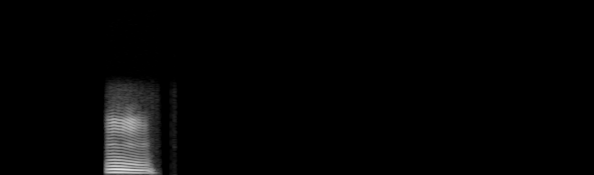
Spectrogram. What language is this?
Santali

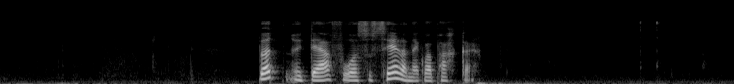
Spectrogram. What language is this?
Faroese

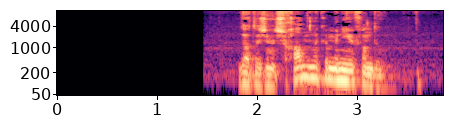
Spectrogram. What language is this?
Dutch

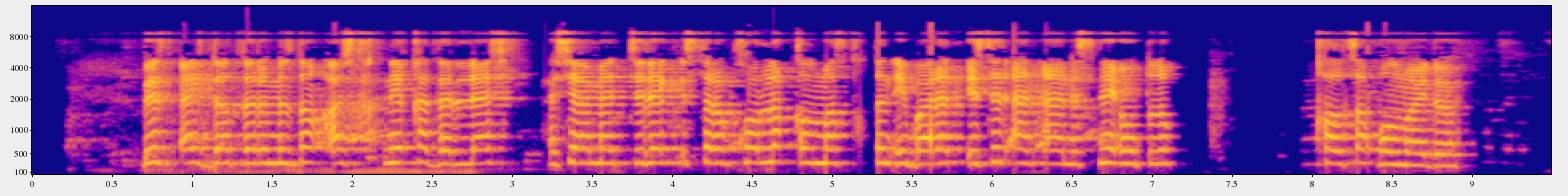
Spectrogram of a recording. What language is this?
Uyghur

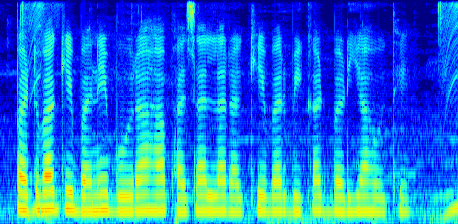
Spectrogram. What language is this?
Chhattisgarhi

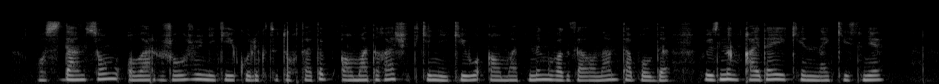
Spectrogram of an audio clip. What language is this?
Kazakh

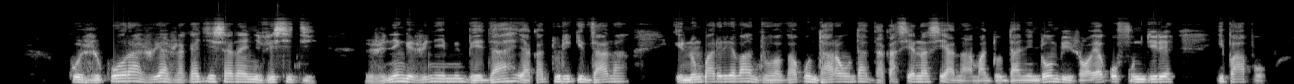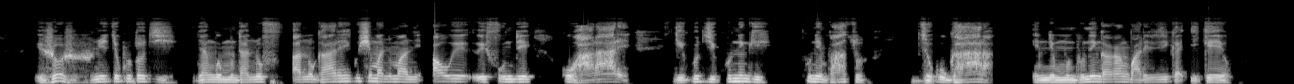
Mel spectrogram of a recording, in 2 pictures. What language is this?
Ndau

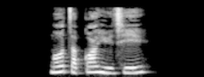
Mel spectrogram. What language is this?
Cantonese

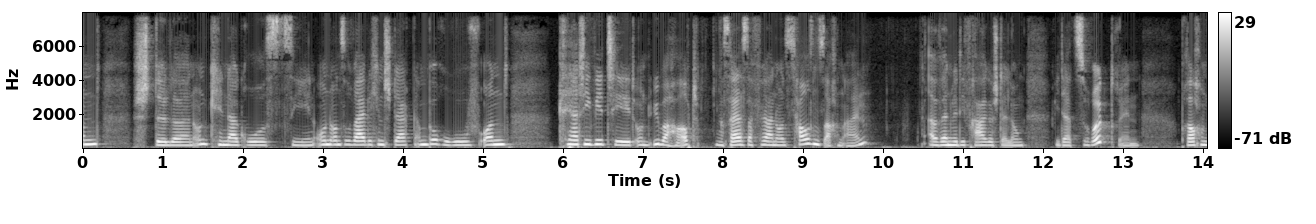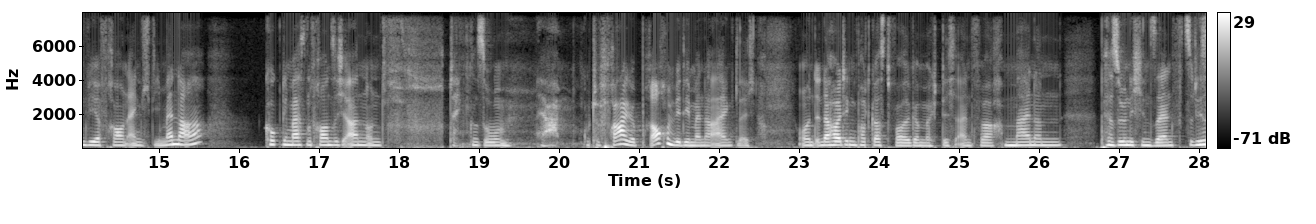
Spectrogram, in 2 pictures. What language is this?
German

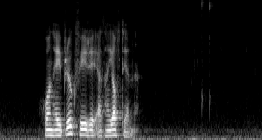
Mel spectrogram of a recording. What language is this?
Faroese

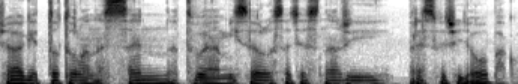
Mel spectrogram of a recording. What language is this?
Slovak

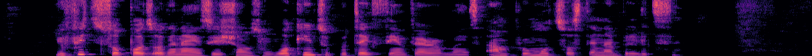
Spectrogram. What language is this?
Nigerian Pidgin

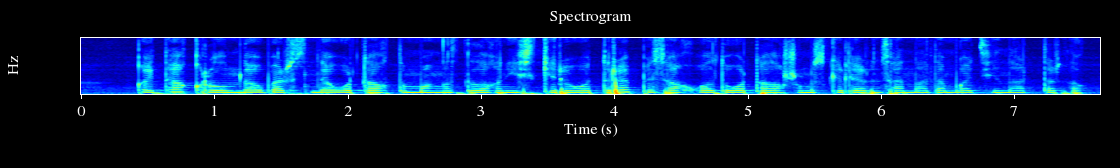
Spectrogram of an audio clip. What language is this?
Kazakh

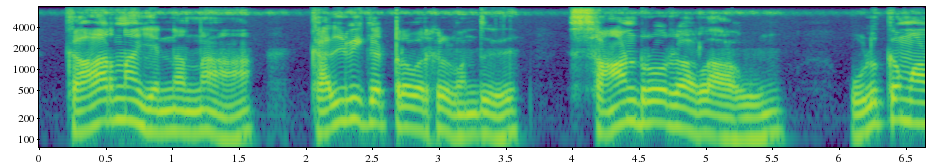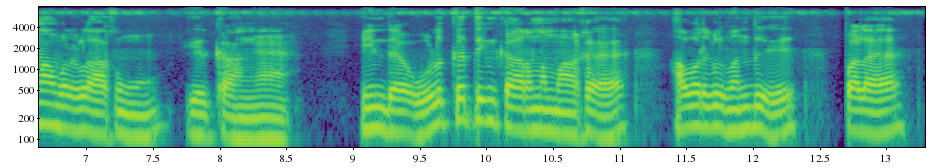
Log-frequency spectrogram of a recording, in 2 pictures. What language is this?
Tamil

